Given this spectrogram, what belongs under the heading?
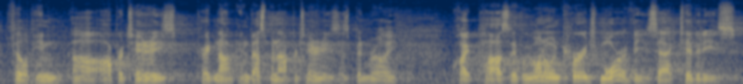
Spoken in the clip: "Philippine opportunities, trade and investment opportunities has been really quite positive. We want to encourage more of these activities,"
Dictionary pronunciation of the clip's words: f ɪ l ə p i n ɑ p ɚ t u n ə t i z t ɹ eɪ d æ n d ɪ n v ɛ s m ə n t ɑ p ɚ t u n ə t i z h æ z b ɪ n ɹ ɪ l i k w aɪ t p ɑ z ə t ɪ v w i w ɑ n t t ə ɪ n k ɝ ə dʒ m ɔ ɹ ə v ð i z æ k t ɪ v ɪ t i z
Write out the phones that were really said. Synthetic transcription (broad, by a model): f ɪ l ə p i n ɑ p ɚ t u n ə t i z t ɹ eɪ d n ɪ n v ɛ s m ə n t ɑ p ɚ t u n ə t i z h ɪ z b ɪ n ɹ ɪ l i k w aɪ t p ɑ z ə t ɪ v w i w ɑ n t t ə ɪ n k ɝ ə dʒ m ɔ ɹ ə v ð i z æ k t ɪ v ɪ t i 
